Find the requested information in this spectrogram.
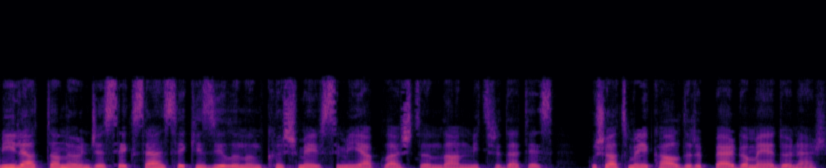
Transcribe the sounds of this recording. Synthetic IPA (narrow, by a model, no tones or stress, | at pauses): milʲat̪ːanø̞nd͡ʒɛsɛcsænse̞cizjɯlˠɯnɯnkʰɯʃmɛvsimijaklˠaʃt̪ʰɯːnd̪anmit̪ɾid̪at̪ʰɛs | kuʃat̪majɯkʰalˠd̪ɯɾɯp̚bæɾɡamajad̪ø̞næɾ̥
